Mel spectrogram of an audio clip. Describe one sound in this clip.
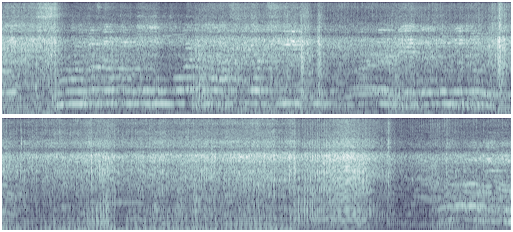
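A motorcycle engine idles and revs loudly nearby.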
